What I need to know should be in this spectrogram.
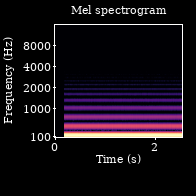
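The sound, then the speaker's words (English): A synthesized triangle wave tone begins abruptly and holds as one steady, low-pitched note at constant loudness, with a soft, slightly hollow timbre. “That sound is called a triangle wave.”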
